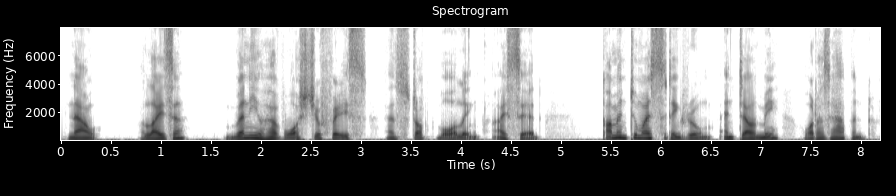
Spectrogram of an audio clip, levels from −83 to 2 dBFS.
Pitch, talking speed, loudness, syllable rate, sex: 120 Hz, 175 wpm, -21 LUFS, 5.2 syllables/s, male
